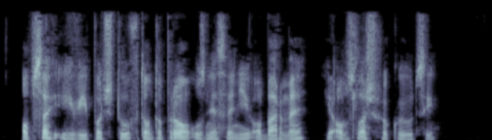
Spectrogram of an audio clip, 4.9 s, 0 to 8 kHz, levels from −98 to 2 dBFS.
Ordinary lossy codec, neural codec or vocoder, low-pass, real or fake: MP3, 48 kbps; none; 7.2 kHz; real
